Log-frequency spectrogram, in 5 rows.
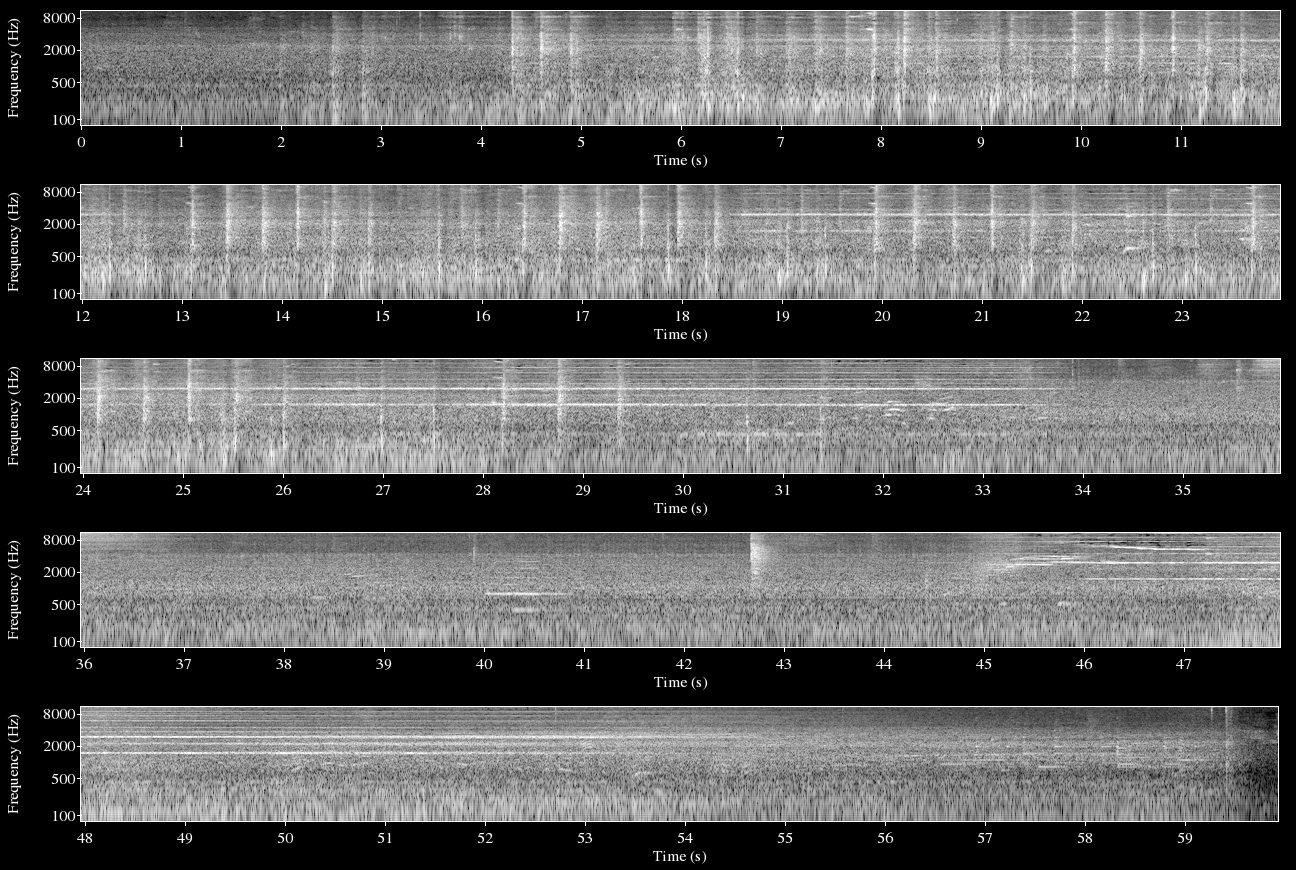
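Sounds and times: high-pitched brake squeal: 18.5 - 33.9, 44.8 - 54.3.

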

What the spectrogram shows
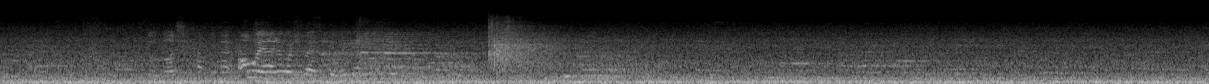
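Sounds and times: air-handling system rumble: 0.0 - 12.0.

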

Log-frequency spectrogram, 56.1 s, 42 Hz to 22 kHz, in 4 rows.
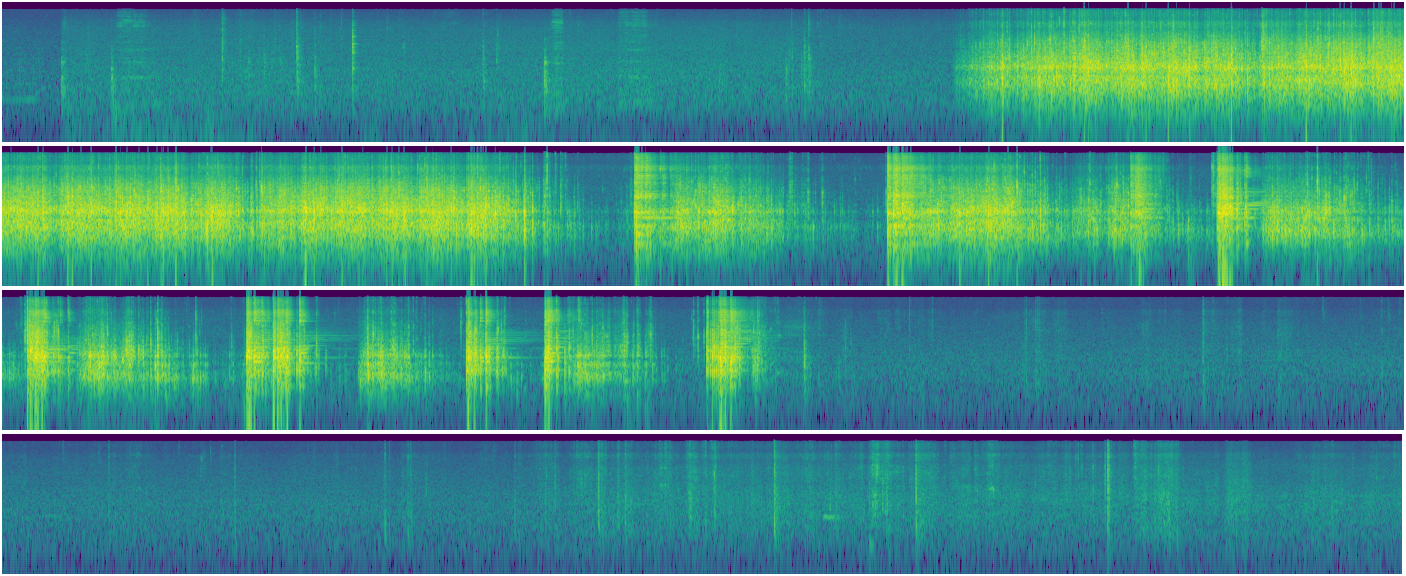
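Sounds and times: snail shells clattering in water: 9.6 - 35.8.

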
